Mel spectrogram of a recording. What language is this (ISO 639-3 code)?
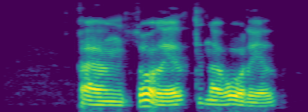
kab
